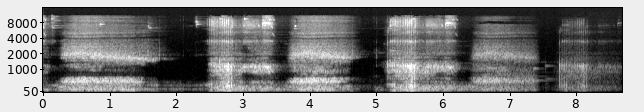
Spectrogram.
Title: YouTube kids snoring animations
